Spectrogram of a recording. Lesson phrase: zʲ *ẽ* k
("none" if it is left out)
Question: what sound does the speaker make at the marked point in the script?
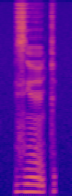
ẽ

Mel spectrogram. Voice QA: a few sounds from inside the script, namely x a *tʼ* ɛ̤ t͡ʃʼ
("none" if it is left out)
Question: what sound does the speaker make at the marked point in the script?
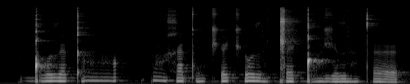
tʼ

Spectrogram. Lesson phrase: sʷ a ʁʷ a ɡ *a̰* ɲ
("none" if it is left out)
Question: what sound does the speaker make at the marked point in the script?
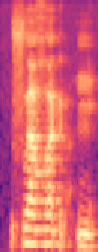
a̰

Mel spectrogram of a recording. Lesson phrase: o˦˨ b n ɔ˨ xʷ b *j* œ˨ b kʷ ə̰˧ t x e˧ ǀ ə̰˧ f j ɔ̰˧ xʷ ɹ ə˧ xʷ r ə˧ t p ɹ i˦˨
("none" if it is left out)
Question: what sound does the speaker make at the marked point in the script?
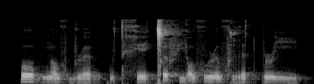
ɹ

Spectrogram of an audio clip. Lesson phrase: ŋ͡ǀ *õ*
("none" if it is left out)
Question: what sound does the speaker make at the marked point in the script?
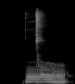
o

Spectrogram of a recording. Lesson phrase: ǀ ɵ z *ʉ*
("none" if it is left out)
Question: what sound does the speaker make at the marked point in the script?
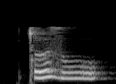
u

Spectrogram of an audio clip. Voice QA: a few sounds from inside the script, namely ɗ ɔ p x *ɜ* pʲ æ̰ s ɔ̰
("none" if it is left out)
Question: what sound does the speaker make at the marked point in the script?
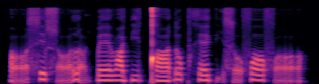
ɛ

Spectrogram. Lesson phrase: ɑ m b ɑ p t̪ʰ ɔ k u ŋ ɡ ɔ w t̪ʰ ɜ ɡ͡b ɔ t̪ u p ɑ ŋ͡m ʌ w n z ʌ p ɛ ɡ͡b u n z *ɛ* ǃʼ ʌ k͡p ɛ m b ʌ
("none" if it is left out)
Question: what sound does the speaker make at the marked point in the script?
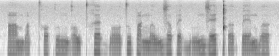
ɛ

